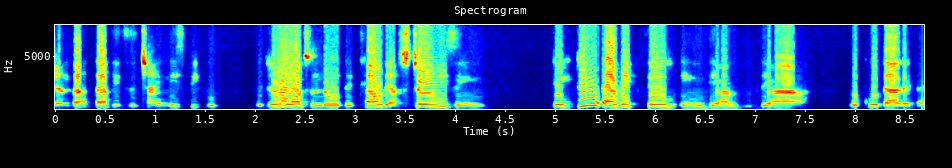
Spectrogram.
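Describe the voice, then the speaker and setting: A woman's voice: a little high, no room sound, rough recording. A Nigerian woman whose first language is Efik, hosting a livestream Q&A and giving advice. She repeats her key points and keeps checking in with rhetorical questions. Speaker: channel host.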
